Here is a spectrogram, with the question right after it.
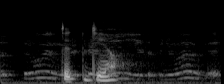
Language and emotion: Russian, neutral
